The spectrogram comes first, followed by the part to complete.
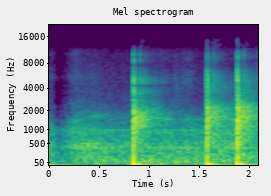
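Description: Chalk tapping against a chalkboard while writing, three short sharp taps, the first about a second in and the last two close together near the end.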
